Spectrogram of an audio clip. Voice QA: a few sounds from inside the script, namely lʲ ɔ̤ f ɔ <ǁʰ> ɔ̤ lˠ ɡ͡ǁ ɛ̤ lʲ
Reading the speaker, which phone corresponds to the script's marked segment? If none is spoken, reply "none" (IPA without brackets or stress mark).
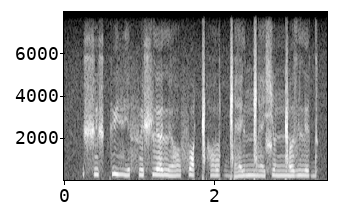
ǁʰ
